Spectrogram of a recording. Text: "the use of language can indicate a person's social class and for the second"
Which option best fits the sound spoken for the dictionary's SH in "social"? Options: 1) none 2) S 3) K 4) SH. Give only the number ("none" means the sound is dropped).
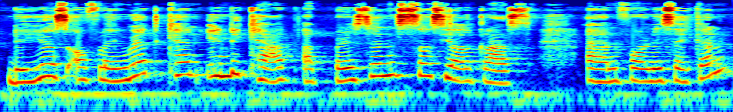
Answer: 1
